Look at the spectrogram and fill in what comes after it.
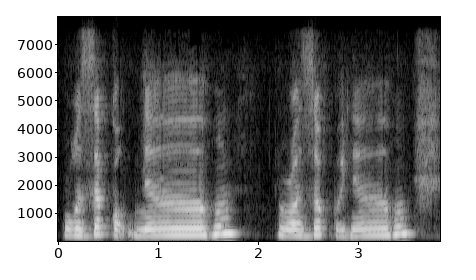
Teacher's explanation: रज़क़नाहुम, रज़क़नाहुम, यहाँ पर देखें कॉफ कलकला हो रहा है, ठीक है, और नून के ऊपर खड़ा ज़बर है, तो इस वजह से कॉफ पर कलकला करके पढ़ेंगे और नून के ऊपर खड़ा ज़बर है, इसको लंबा करेंगे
